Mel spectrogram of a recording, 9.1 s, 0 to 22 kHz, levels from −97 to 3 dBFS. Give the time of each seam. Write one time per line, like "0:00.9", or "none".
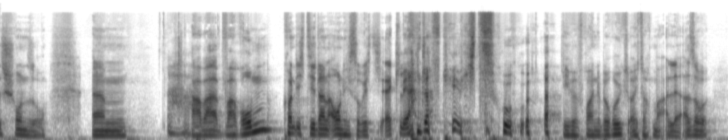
0:07.0

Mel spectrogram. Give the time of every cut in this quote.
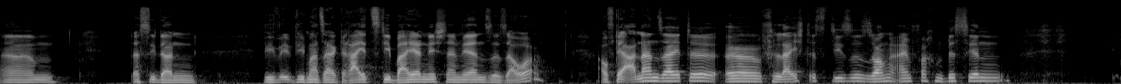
none

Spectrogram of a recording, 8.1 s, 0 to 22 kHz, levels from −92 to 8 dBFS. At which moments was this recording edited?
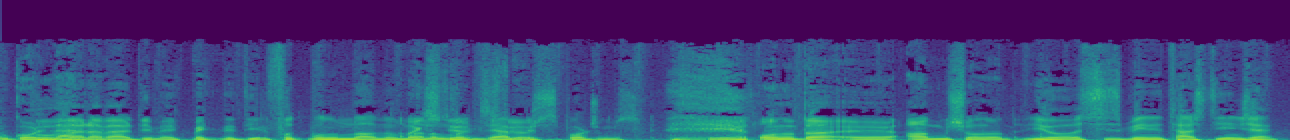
0:06.3

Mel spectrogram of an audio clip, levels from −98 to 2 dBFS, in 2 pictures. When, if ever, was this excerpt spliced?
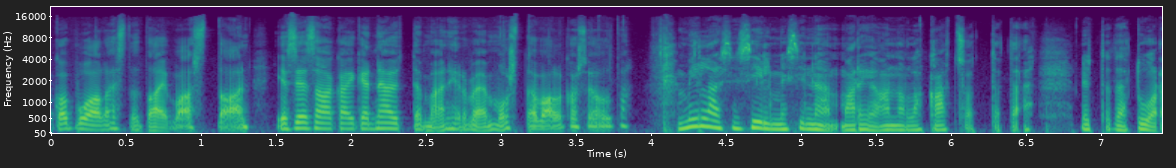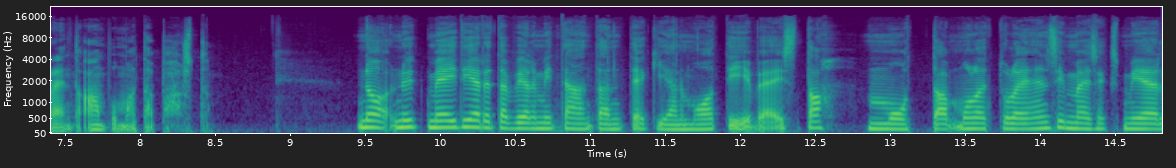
0:04.2

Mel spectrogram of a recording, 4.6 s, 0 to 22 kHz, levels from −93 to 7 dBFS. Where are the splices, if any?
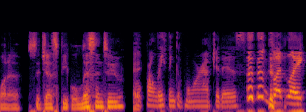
0:02.0
0:03.7

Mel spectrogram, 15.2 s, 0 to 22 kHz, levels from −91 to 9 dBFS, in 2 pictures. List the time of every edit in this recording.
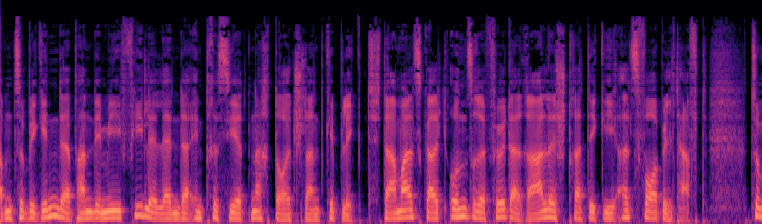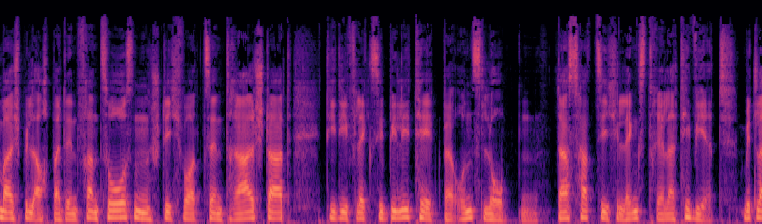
none

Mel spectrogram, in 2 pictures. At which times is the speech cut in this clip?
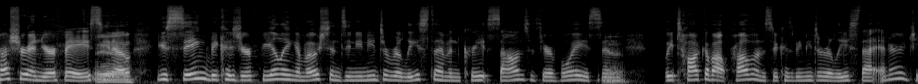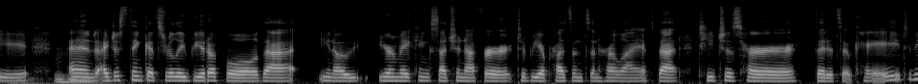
0:16.1

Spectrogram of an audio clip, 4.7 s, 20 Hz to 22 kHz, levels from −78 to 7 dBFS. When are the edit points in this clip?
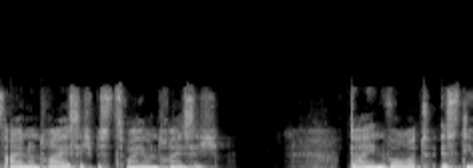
0:03.4

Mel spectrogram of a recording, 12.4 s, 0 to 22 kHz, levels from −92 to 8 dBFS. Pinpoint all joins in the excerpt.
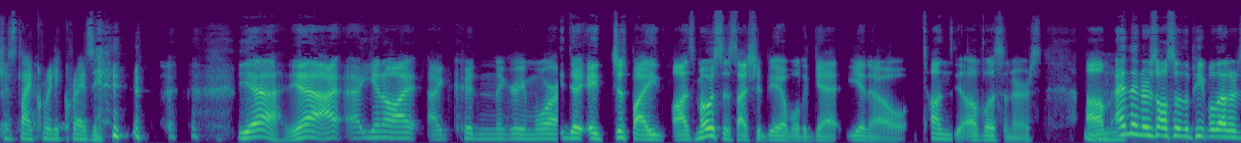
0:05.6
0:09.5

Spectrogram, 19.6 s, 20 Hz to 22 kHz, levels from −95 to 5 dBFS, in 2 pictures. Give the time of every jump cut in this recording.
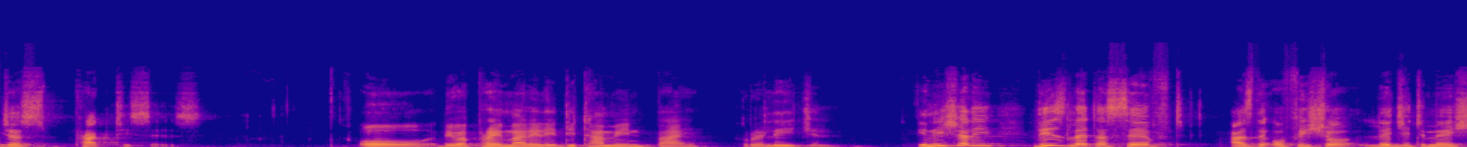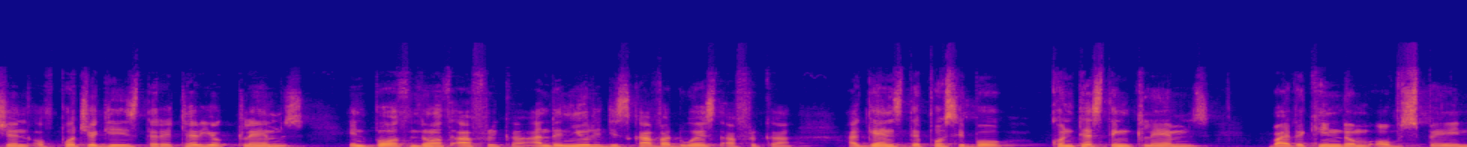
0:06.0

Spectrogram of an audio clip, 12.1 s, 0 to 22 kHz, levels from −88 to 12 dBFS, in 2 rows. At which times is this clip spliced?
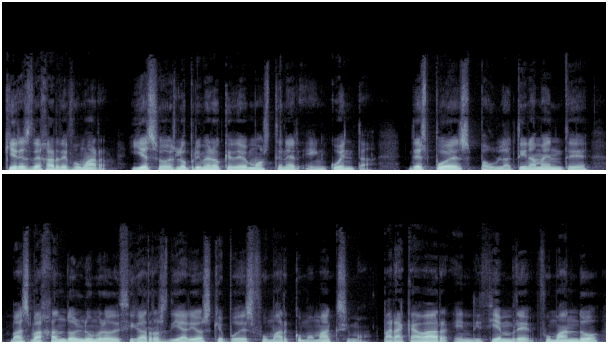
0:01.2
0:04.0
0:09.8

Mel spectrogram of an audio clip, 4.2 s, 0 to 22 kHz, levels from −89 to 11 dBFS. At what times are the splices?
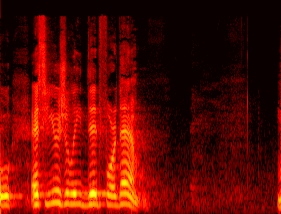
none

